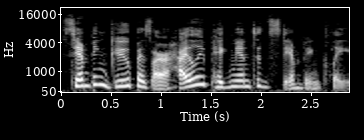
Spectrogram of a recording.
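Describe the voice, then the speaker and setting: A woman's voice with very wide pitch swings, dry and close with no echo. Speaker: nail art educator. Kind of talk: live tutorial. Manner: casual, chatty.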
